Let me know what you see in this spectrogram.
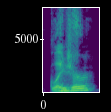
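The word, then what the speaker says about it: Glaser: Judith Glazier. That's right. Did I pronounce that right?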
